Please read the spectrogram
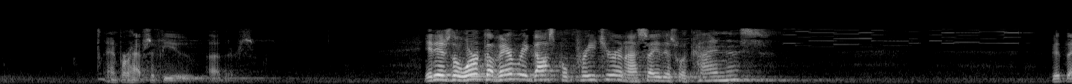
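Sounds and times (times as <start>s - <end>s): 
low room hum: 0.0s - 10.7s
speech: 1.0s - 2.7s, 4.2s - 7.7s, 10.5s - 10.7s
faint electronic mobile phone ringtone: 7.4s - 10.7s.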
